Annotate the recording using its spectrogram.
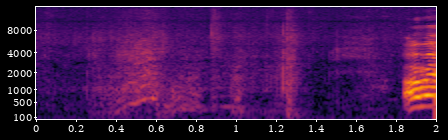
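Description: A backpack zipper being pulled open in one short rasping run of about a second, followed by a light click.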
